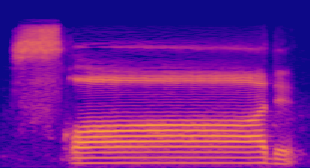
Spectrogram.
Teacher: صاد میں بھی وسل ساؤنڈ ہے اور صا کو موٹی آواز میں ادا کریں گے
